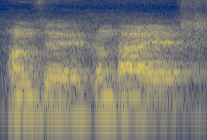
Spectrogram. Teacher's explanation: अनुस्वार में जैसे नाक से इसकी ध्वनि निकलती है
